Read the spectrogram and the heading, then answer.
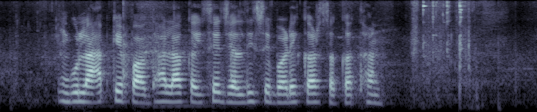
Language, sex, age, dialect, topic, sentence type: Chhattisgarhi, female, 18-24, Western/Budati/Khatahi, agriculture, question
